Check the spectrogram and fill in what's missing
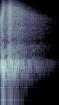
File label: anime whoosh twice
